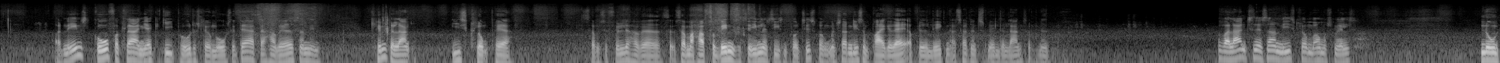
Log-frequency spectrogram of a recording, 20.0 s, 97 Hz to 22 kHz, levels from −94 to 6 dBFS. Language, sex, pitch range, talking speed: Danish, male, 90-115 Hz, 200 wpm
